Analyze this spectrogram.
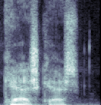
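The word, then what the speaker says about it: Cache Cash: Now, first of all, as a geocacher, and it's spelled C A C H E, cash cash.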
